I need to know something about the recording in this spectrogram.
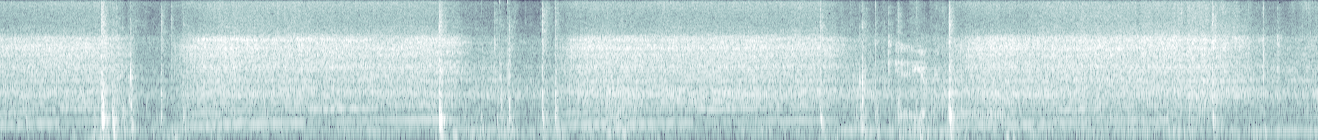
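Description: Gear shifts clunk sharply between revs.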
